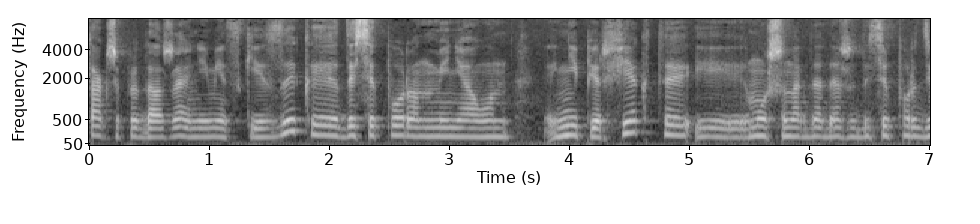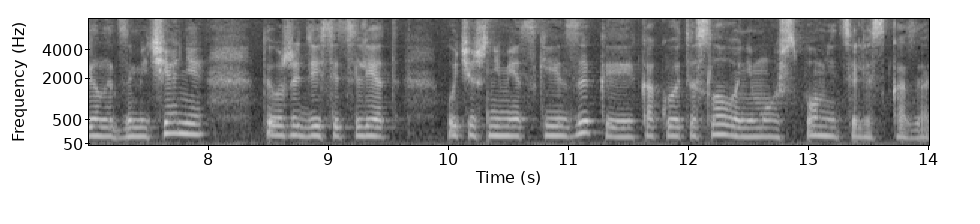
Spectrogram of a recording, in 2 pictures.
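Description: Fairly low in pitch, a woman talks at a moderate pace in a plain, everyday voice with fairly even intonation. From Latvia, Riga. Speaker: emigrant interviewee. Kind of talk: radio interview.

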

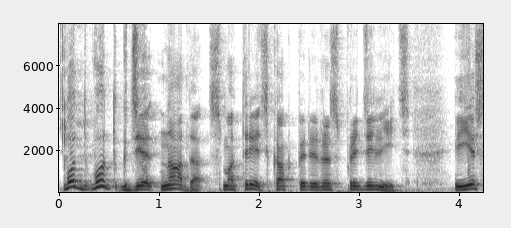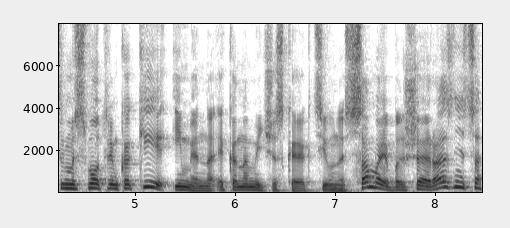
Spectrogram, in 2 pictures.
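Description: Vocal fry runs through a man's fairly high voice as he speaks at a moderate pace with very wide pitch swings. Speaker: economist, former finance minister. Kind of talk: radio panel discussion. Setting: radio studio. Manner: halting.

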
